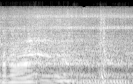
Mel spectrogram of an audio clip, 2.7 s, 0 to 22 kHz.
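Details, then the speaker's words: Baja Dirt Runner 50 pit bike, sitting for unknown years, revived, on a test ride in an alley: crisp single-cylinder bark picking up cleanly on each blip and settling evenly, no knocks, smokes a little; normal running. "okay gang we over here in the alley and I must say man this thing runs great it does smoke a little bit but it has been sitting for a Lord knows how long"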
